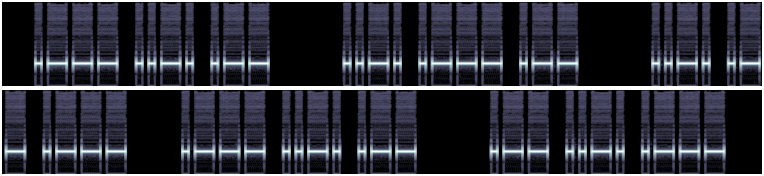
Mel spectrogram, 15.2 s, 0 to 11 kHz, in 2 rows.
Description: Morse code, heard as a keyed tone, about 19 wpm, 800 Hz. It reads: JFW FJW FWJ JFW WFJ
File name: morse mp3 / lecon7-vitesse 18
